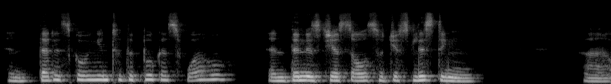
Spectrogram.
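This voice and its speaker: Slow, low-voiced, mellow woman thinking aloud. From Denmark. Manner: hesitant, thinking aloud with many pauses. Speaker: interview guest, art space director. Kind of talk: casual spoken interview answers.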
